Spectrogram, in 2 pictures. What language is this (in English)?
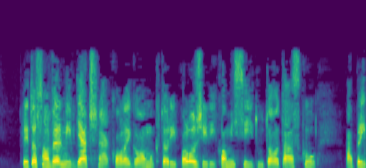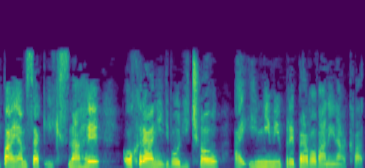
Slovak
